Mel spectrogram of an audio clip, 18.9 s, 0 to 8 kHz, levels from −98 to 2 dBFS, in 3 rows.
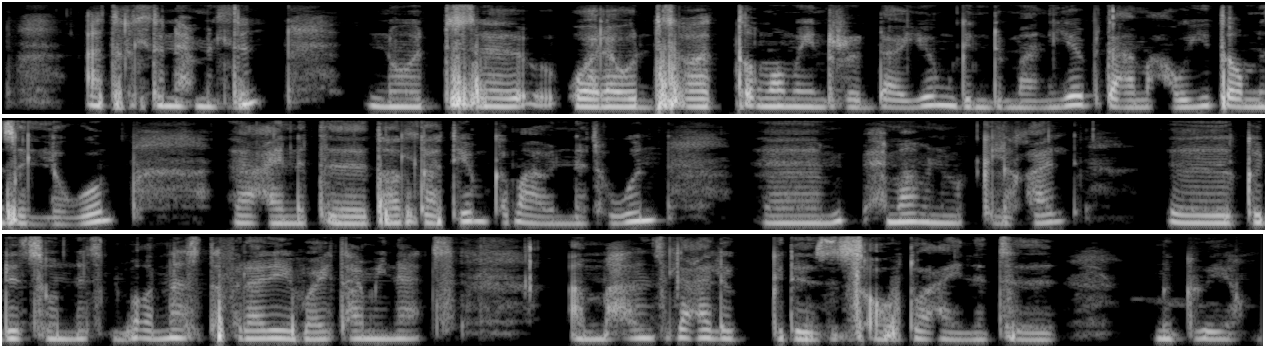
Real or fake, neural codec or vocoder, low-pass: real; none; 7.2 kHz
